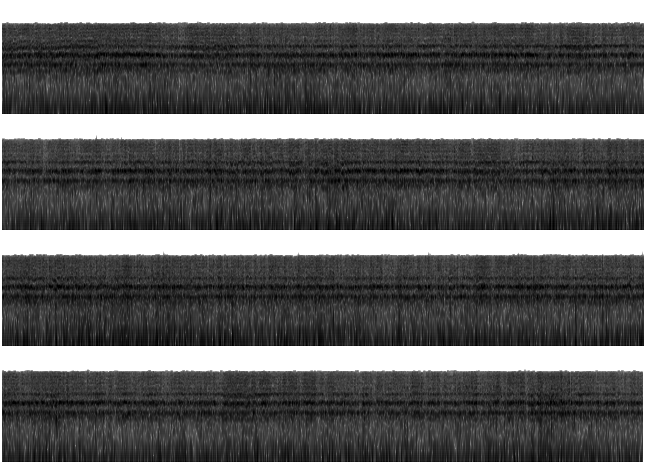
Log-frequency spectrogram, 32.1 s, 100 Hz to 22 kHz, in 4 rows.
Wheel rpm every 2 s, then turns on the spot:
190, 220, 230, 230, 230, 230, 230, 220, 230, 230, 230, 230, 230, 230, 230, 230.
none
